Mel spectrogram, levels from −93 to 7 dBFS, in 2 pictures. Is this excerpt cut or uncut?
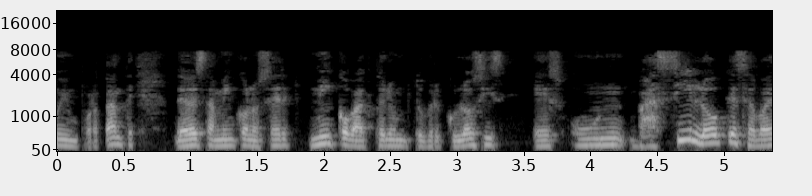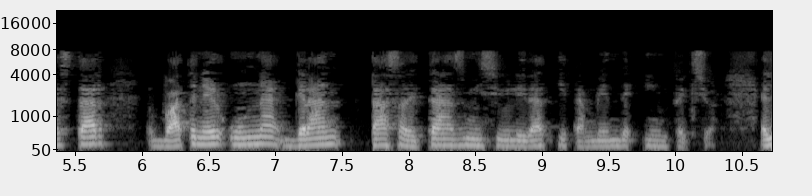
cut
